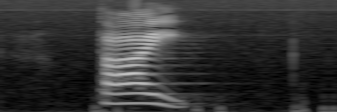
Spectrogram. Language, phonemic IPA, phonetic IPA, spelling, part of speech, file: Tamil, /t̪ɑːj/, [t̪äːj], தாய், noun / proper noun, Ta-தாய்.ogg
- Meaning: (noun) mother; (proper noun) the Thai language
